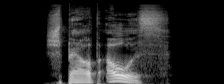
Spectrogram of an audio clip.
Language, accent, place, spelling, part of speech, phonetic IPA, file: German, Germany, Berlin, sperrt aus, verb, [ˌʃpɛʁt ˈaʊ̯s], De-sperrt aus.ogg
- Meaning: inflection of aussperren: 1. second-person plural present 2. third-person singular present 3. plural imperative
